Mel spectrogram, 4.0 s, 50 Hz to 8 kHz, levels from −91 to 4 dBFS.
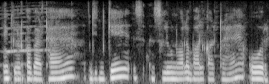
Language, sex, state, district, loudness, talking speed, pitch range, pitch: Hindi, female, Haryana, Rohtak, -15 LUFS, 195 wpm, 175-205 Hz, 180 Hz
